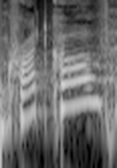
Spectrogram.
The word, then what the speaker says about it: Krotkov: My name is Jasmine Krotkov, and that's spelled K-R-O-T-K-O-V.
